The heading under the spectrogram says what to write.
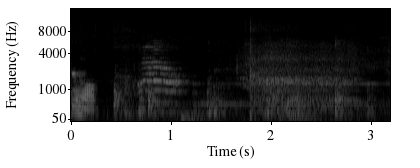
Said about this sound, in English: Okay, you're going to dive down there into the cat land. All right, here come the cats.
